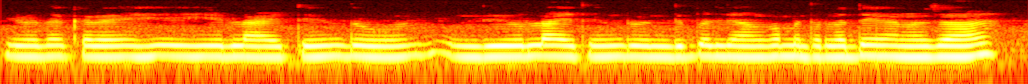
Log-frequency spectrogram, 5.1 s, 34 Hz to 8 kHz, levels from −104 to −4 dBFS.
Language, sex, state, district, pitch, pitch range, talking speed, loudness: Chakma, female, Tripura, Dhalai, 200 Hz, 200-205 Hz, 210 wpm, -13 LUFS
